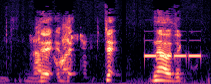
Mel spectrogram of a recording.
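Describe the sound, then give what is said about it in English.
Electronic telephone tones as a call is lost, sounding in three short bursts over about two seconds, with a steady beep in the last burst, fairly loud amid warbly, voice-like sounds. “Shit, my call was lost.”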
